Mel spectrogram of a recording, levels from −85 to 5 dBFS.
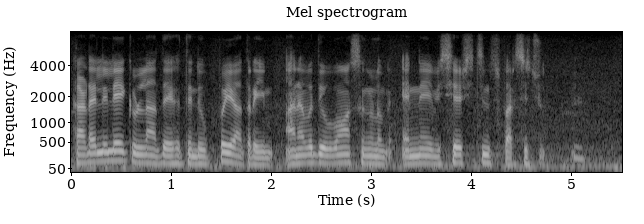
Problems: background conversations at intervals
